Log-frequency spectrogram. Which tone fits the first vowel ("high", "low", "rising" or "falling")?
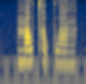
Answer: rising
